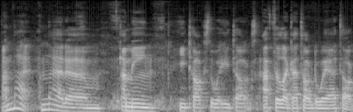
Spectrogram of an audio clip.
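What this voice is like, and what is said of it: Midwestern twang accent. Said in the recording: “I'm just Midwest. I got that twang.”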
